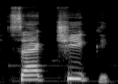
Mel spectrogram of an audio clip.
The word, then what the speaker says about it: शैक्षिक: इसीलिए हम लोग जो है ना इस छ के पहले आधा क का उच्चारण करते हैं। जैसे यहाँ पे देखो, शैक्षिक, जैविक, तैराक, मैदान।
